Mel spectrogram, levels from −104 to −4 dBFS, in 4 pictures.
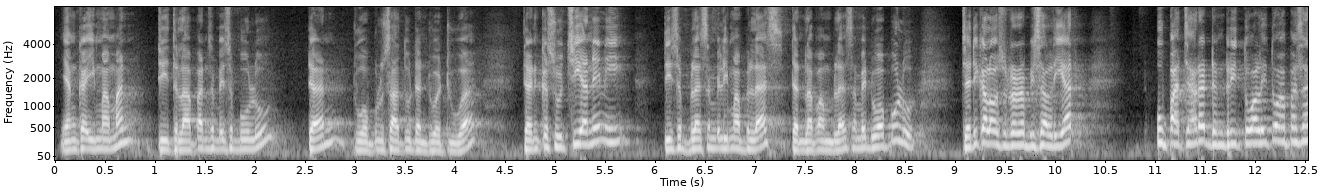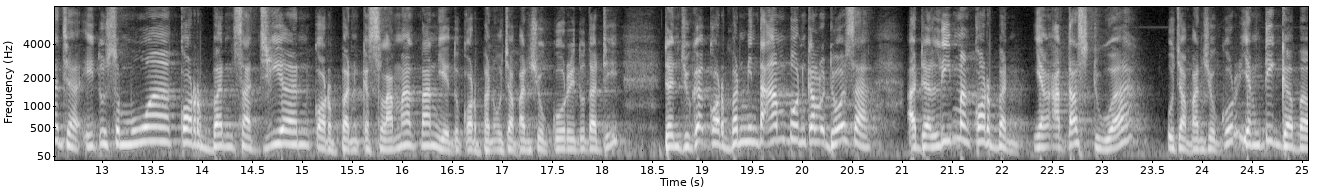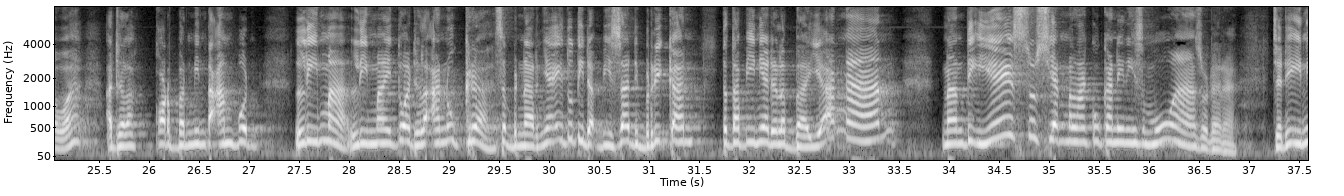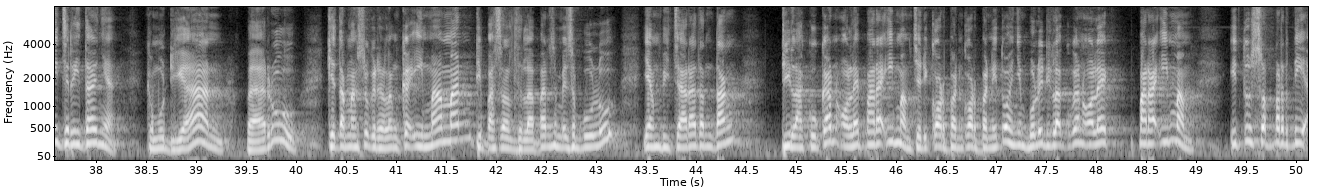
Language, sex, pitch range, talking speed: Indonesian, male, 160-235 Hz, 135 wpm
